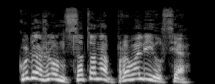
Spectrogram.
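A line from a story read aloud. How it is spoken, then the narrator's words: Shouting. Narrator (Russian): крикнул он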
